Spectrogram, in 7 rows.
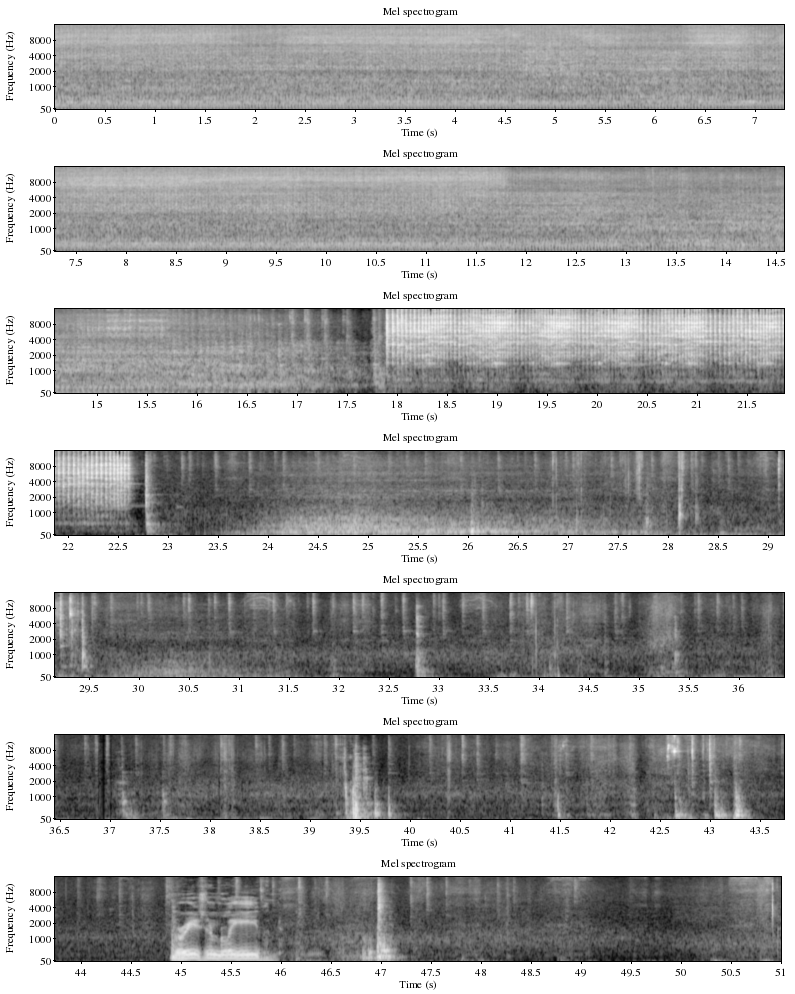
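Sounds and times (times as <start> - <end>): high-pitched mechanical ratcheting clicks: 17.9 - 24.6
low mechanical rumble: 22.7 - 34.2
knocks and clunks: 22.7 - 35.8, 39.1 - 40.1, 41.3 - 43.6, 46.0 - 47.5.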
